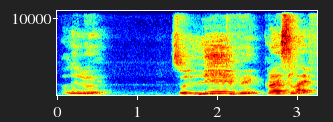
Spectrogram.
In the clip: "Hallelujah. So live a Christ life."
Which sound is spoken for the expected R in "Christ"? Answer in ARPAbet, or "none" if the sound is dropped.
R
